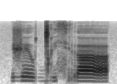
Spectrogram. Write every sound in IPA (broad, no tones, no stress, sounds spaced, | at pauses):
ʒ e u̯ ɡ͡ǀ i sʲ r a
